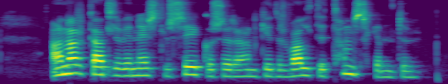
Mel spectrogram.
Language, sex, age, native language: Icelandic, female, 30-39, Icelandic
